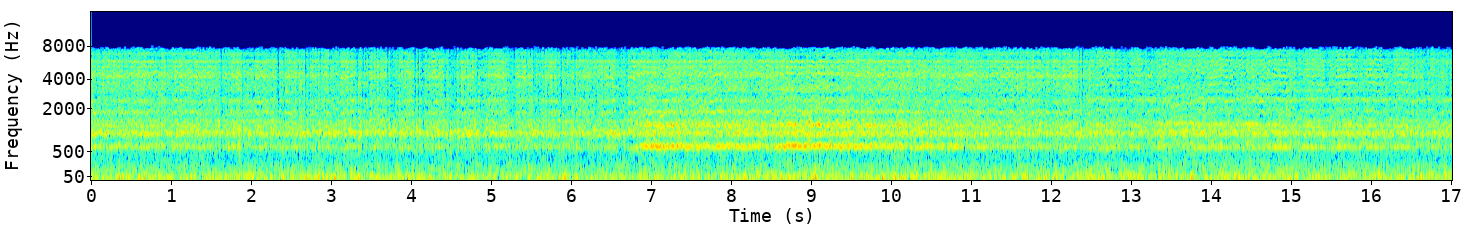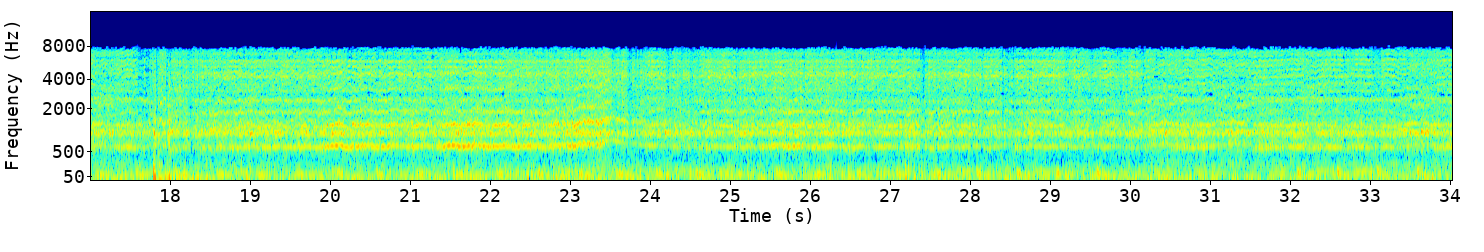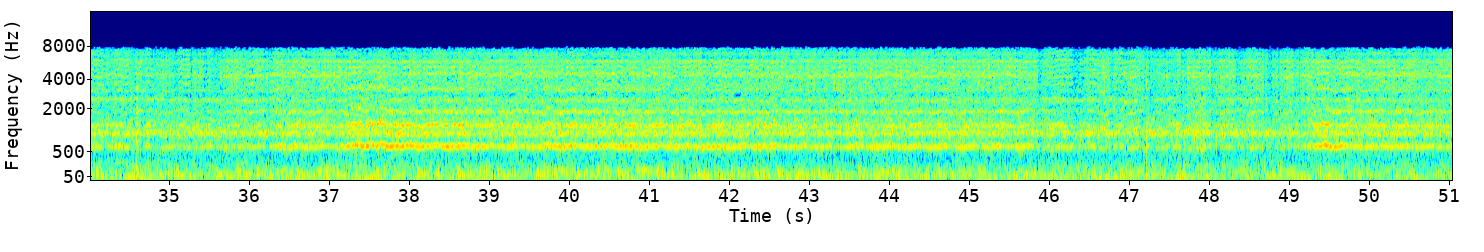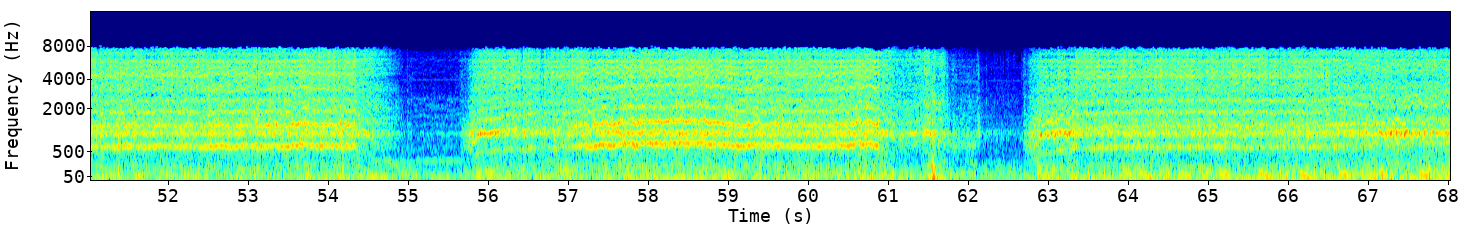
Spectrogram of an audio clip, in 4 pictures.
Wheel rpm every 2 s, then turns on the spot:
160, 160, 160, 160, 160, 160, 160, 160, 160, 160, 160, 170, 160, 160, 160, 160, 160, 160, 160, 160, 160, 160, 160, 160, 160, 160, 150, 50, 150, 160, 70, 90, 160, 160.
none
